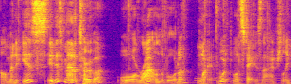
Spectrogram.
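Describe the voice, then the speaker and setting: Talking at a fairly quick pace, a man lets his pitch swing very widely over noticeable background noise. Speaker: gaming YouTuber. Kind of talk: live gameplay commentary. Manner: fast.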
